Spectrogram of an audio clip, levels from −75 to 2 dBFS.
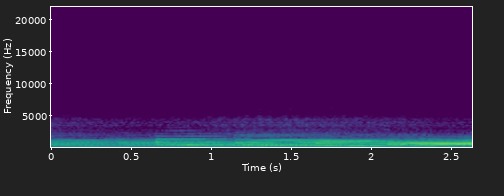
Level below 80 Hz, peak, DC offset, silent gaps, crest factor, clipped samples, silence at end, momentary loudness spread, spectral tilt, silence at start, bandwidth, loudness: -40 dBFS; -8 dBFS; under 0.1%; none; 14 dB; under 0.1%; 0 s; 11 LU; -9.5 dB/octave; 0 s; 5.8 kHz; -24 LUFS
